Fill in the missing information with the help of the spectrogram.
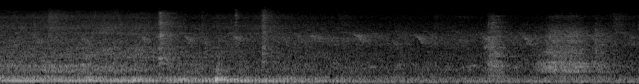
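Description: Outdoor background: a steady low motor hum that fades out about halfway through, then a few short falling chirps like small birds.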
